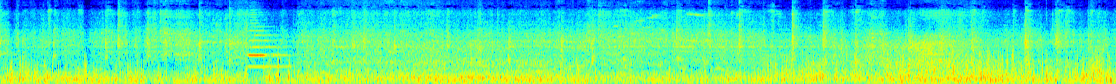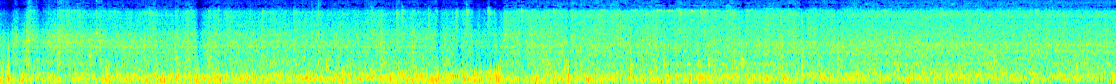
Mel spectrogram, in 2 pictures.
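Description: Passenger train rolling along the rails, heard from an open coach doorway while another train passes on the next track. About three seconds in, a diesel locomotive's horn gives one short blast.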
